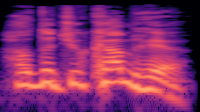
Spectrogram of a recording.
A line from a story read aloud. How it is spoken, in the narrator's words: Marija exclaimed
